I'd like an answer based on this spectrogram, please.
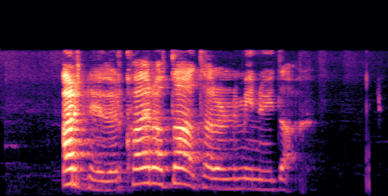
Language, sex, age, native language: Icelandic, other, 12, Icelandic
